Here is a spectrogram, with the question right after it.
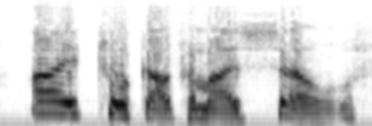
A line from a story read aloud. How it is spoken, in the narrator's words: Hidjakel whined, shrinking back from Tachysis's anger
